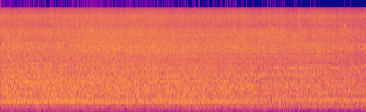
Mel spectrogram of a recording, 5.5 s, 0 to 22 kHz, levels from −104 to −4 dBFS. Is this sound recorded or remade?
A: recorded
